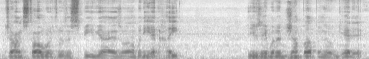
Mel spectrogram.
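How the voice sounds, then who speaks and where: A man's voice: extremely low pitch, fairly even intonation, normal speed, mellow, a little hiss or hum. A man giving casual, conversational reaction commentary on sports footage, often repeating phrases for emphasis.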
